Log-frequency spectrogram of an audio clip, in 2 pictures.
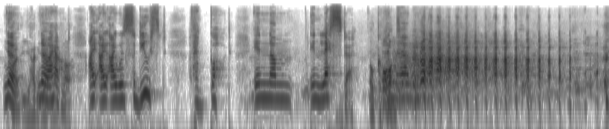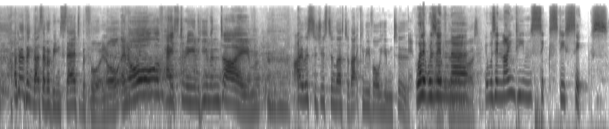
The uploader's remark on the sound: Live Literary Salon at the London Library. Interview and reading recorded live.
